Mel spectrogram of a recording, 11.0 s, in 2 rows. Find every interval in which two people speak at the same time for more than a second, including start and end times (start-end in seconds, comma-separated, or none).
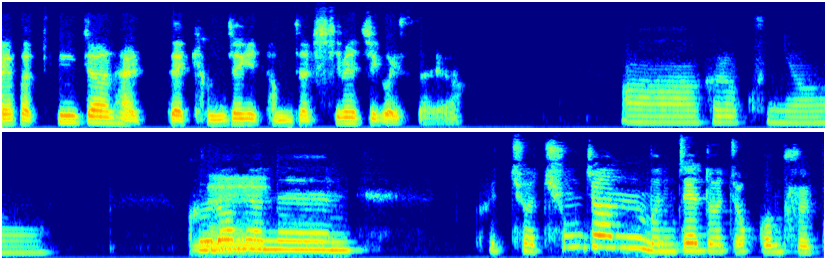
none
